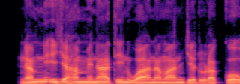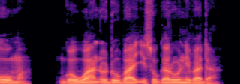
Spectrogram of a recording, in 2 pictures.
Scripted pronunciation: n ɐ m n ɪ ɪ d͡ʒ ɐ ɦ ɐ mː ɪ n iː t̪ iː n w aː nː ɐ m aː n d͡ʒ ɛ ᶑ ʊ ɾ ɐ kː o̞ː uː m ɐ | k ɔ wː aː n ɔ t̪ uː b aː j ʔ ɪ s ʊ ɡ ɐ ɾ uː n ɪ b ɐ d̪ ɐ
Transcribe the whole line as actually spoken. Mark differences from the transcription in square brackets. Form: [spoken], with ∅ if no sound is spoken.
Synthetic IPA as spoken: n ɐ m n ɪ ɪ d͡ʒ ɐ ɦ ɐ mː ɪ n [aː] t̪ iː n w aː [n] ɐ m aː n d͡ʒ ɛ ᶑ ʊ ɾ ɐ kː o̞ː uː m ɐ | [ɡ] ɔ wː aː n ɔ [d̪] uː b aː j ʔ ɪ s ʊ ɡ ɐ ɾ uː n ɪ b ɐ d̪ ɐ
